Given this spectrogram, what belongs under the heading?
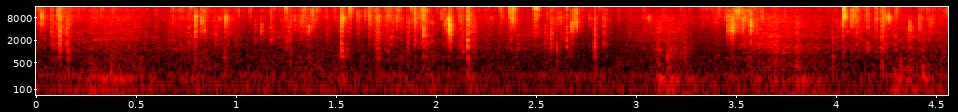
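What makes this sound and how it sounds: Both hands knead and squeeze a thick, lumpy green paste of wet cornstarch and gym chalk in a large plastic bowl. Steady crunchy squishing runs throughout, broken by irregular bright crackles and crinkles over a soft low rumble.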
